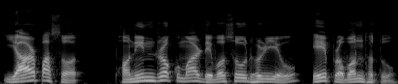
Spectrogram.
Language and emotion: Assamese, neutral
